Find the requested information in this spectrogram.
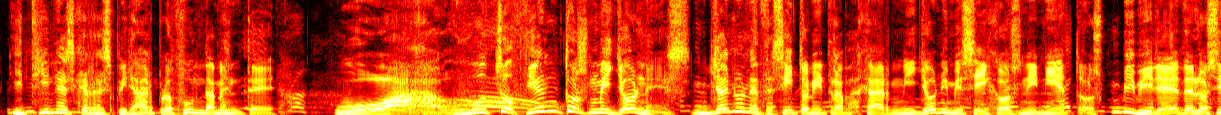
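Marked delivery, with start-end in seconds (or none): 2.5-3.6 amazed wow. Retold or imitated. Reaction to money. 3.6-5.2 slow, much higher, in wonder; awestruck. Retold or imitated. Realising the fortune is real, slow awestruck wonder. Reaction to money.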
